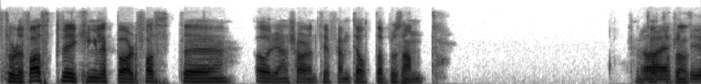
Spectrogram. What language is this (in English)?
Swedish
